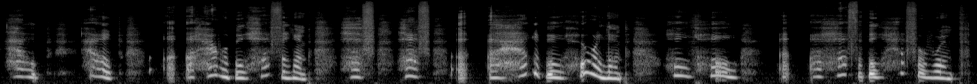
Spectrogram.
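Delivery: high, loud, tongue-tangled panic; crying out as Piglet. A narrator's reading. Piglet scampering away from the heffalump, crying out. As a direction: stammer out the alarm, squealing. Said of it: "still crying out".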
